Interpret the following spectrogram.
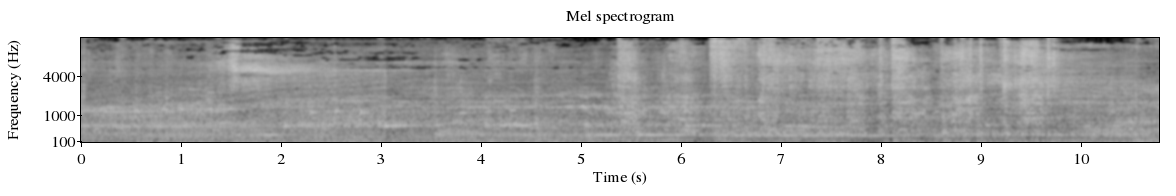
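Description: Haunted-house soundtrack: eerie music with a few held tones over a dense, rumbling noise bed, and a run of sharp bangs in the second half.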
